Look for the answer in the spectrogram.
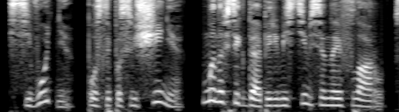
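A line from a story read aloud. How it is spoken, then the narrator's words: Plain. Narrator (Russian): сказал Норд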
